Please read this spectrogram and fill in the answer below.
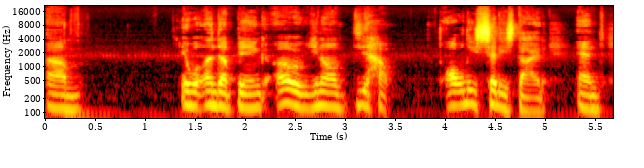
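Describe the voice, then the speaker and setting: A somewhat breathy voice speaking at a moderate pace. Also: man. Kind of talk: casual unedited book review. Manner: rambling, profane, hesitant.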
